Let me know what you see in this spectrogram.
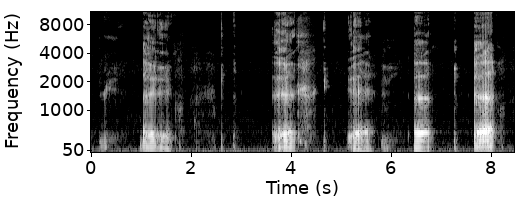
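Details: Repeated loud, throaty burps, about six in under ten seconds with short pauses, recorded continuously; the person says this can go on for hours and has been a struggle for the last couple of years. Excessive belching (eructation).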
